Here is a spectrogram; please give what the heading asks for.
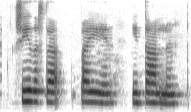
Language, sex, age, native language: Icelandic, female, 10, Icelandic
